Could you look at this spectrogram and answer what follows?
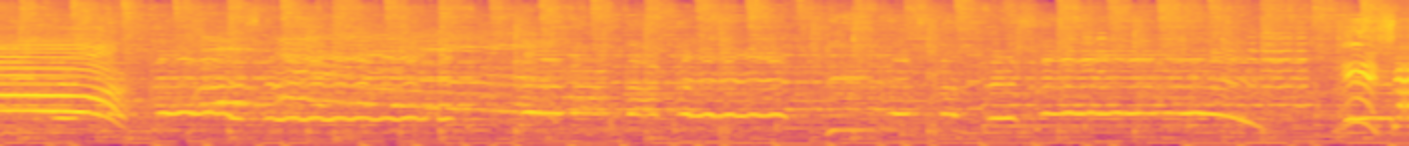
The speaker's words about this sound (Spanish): ¡Dale un grito de vida!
